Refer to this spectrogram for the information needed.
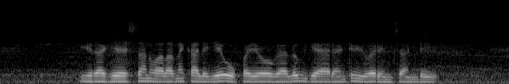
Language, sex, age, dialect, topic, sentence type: Telugu, male, 18-24, Utterandhra, agriculture, question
